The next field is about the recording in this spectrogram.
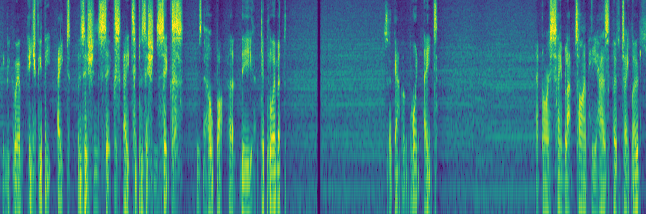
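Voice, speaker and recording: A man's voice: lowish voice, fairly even intonation, a little slow, long pauses, bright, forceful tone. A man working as a race engineer, giving clipped, procedural instructions over team radio. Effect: team radio transmission. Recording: noisy team radio feed.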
